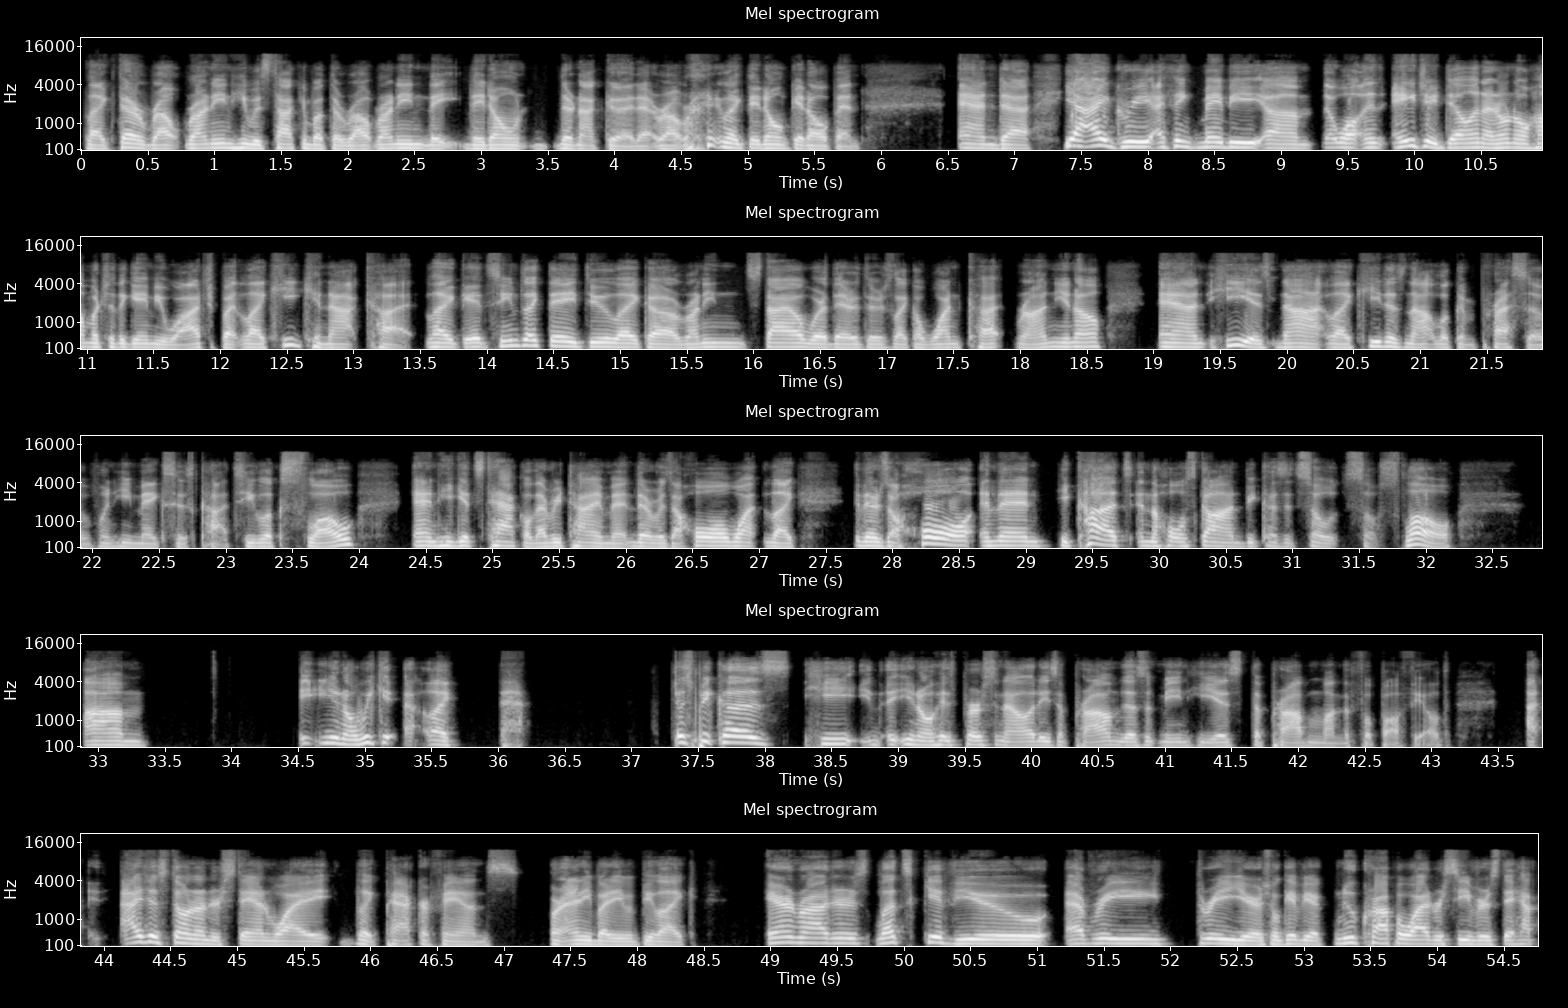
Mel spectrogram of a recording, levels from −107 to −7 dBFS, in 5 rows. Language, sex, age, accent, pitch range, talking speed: English, male, 20-39, American, 120-150 Hz, 195 wpm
